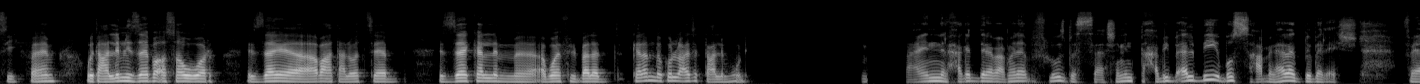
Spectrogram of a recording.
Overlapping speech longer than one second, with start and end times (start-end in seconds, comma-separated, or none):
none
